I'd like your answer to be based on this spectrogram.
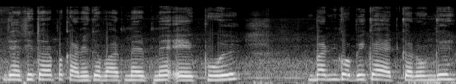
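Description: A woman's voice: mid-range voice, little pitch movement, moderate pace, mellow. Woman giving a home recipe voice-over. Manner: plain step-by-step instructions with small restarts. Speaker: cooking channel host. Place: home kitchen. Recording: noisy home recording.

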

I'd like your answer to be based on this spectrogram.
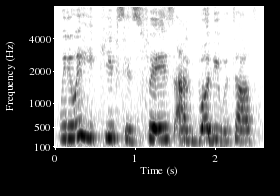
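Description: A woman's voice: fairly high pitch, fairly even intonation, normal speed, a little mellow. A young woman, chatting casually and laughing often as she hosts a reaction vlog from a small indoor room. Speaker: YouTube reaction vlogger. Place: small indoor room, patterned wall backdrop.

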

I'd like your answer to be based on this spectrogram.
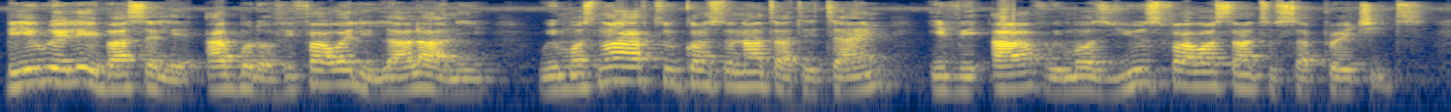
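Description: Young guy w nigerian yoruba accent, native yoruba, voice a bit high, teaching a language lesson, explains things carefully. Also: animated, a bit bright. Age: young adult. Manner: deliberate, explanatory, repeats each point. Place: small indoor room, seated.

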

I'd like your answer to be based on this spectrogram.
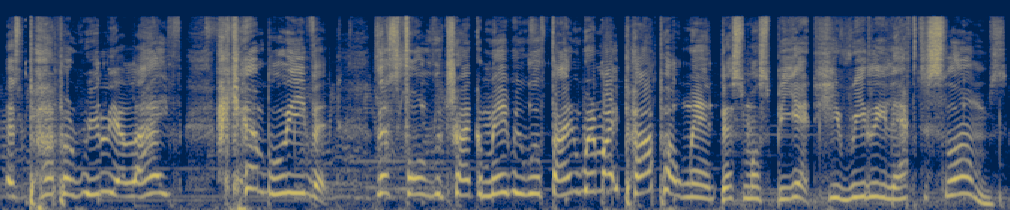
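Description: A man's voice: extremely high pitch, moderate pace, a bit bright, voice pushed up. A man voicing an anxious young robot in a video game, pleading and earnest about his missing father. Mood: hopeful disbelief. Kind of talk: video game dialogue read aloud.

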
